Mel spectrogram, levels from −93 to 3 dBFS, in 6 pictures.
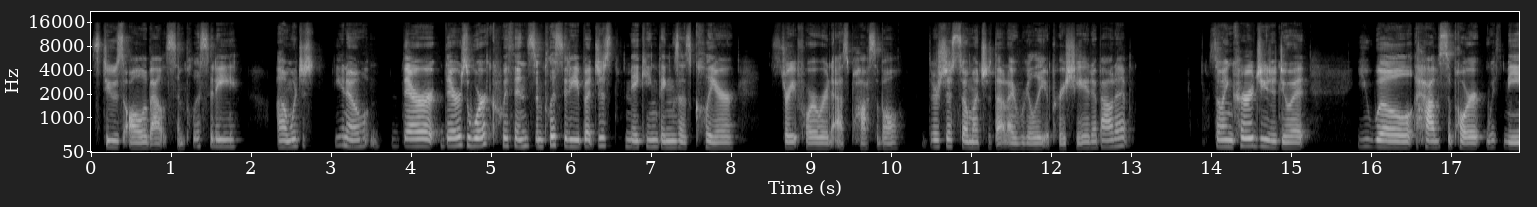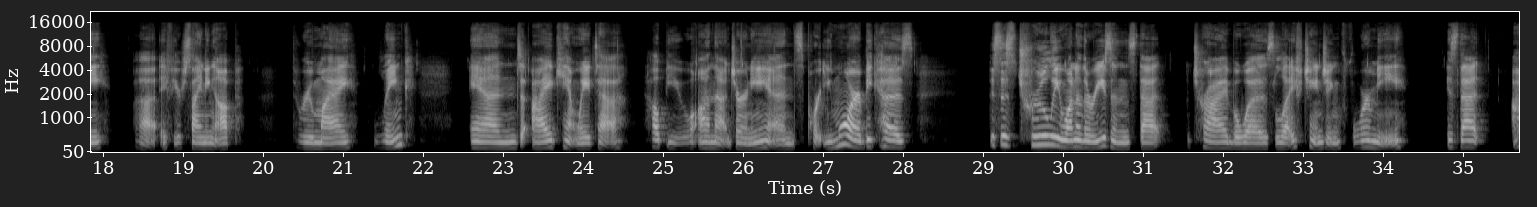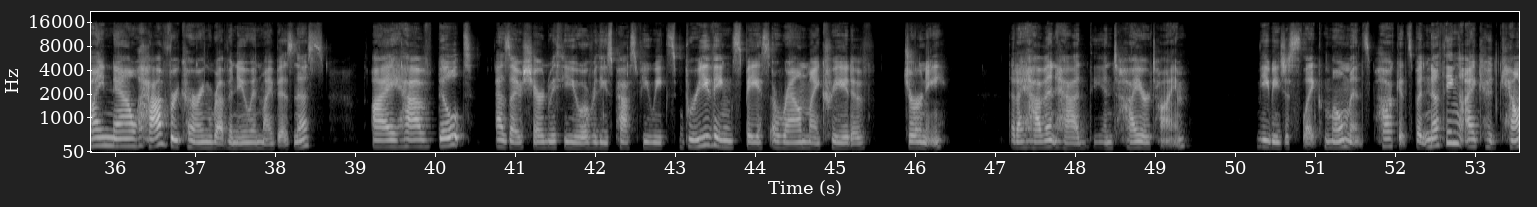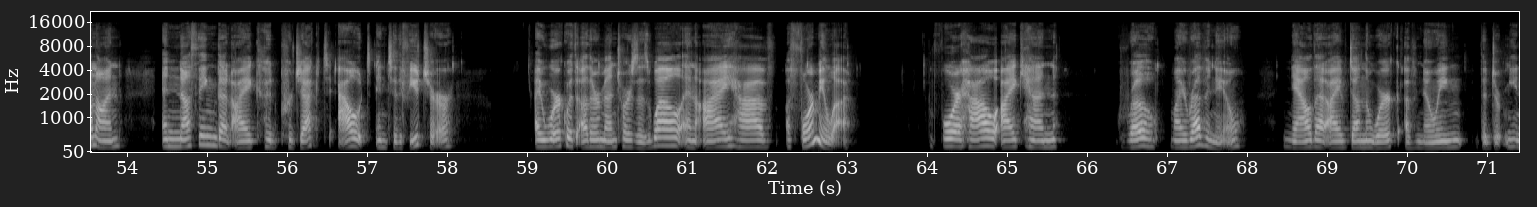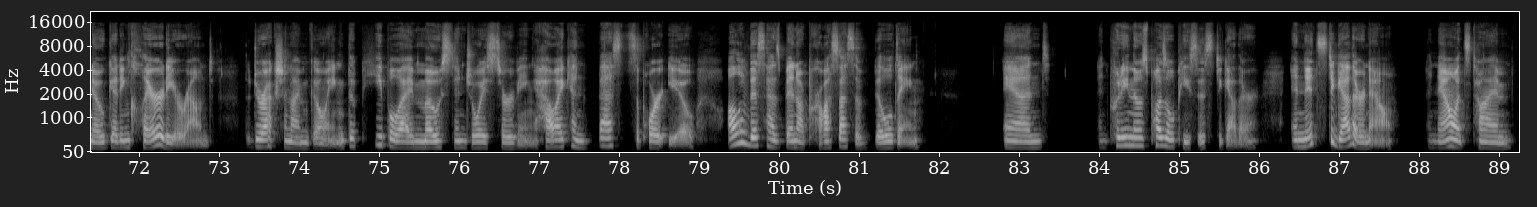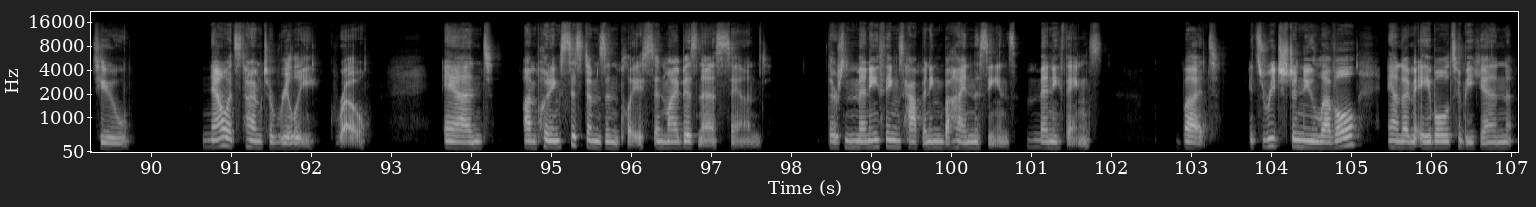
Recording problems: thin; very; fading below 450 Hz

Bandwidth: 15.5 kHz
